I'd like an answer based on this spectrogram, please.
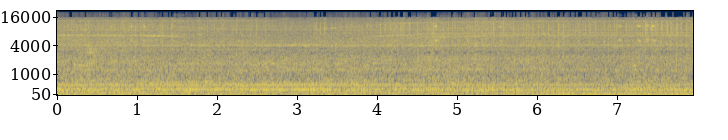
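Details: Stagecoach Optare Solo bus 47020 (PO51 WLK), recorded in the cabin while driving Whitehaven to Workington: steady loud low drone with constant tone, a hum from the driveline, source not pinned down.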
